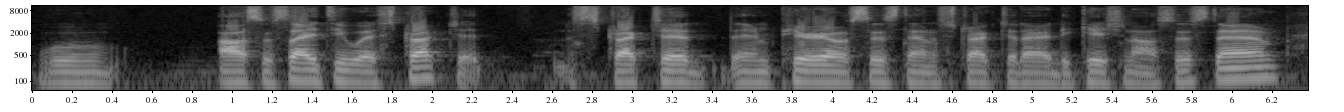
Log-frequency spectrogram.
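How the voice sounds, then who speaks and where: A Ghanaian man answering interview questions in a measured way, with many fillers and restarts. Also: low-pitched, a little mellow. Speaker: guest, nonprofit founder.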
